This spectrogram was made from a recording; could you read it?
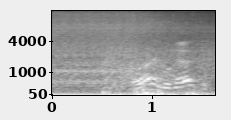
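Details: Subaru EJ20 Bugeye WRX idling steady and low with no knocking after a new timing belt and tensioner kit replaced the leaking hydraulic tensioner. Normal idle, with a brief voice-like sound over it.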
